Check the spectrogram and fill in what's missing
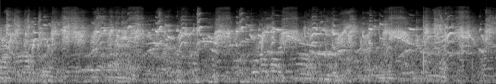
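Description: A long-tailed shrike pours out a fast, scratchy, high-pitched warble of chattering notes with no pauses, over a busy background of other chirps.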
